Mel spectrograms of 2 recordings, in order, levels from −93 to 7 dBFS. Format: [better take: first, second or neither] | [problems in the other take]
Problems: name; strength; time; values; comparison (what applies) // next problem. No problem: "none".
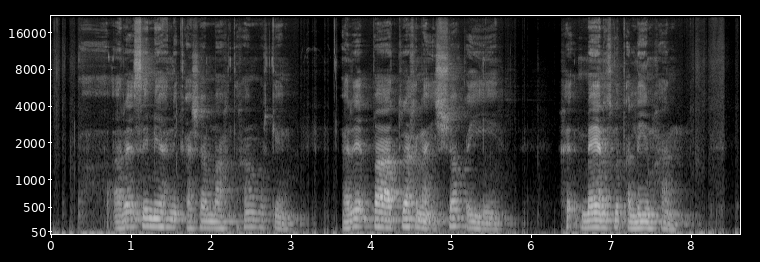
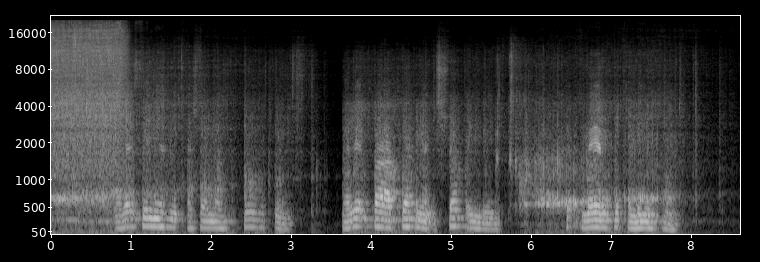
first | noise reduction (neural mask model RNNoise)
